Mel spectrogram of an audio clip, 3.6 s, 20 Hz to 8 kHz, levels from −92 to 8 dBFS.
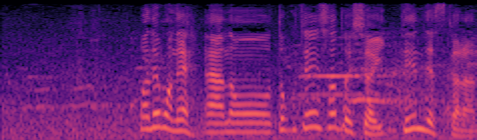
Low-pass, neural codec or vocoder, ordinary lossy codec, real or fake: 7.2 kHz; none; none; real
